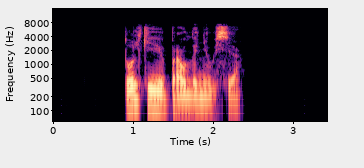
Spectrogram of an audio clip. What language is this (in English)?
Belarusian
